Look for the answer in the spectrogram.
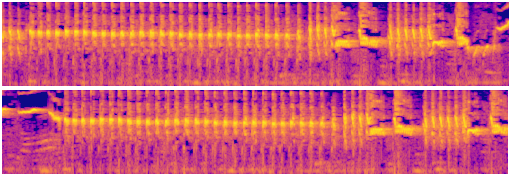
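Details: White-rumped shama (murai batu) singing in its varied fighter style: long trains of fast, harsh, rattling notes, about three or four a second, broken by a single rising whistle midway before the rapid rattling resumes.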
